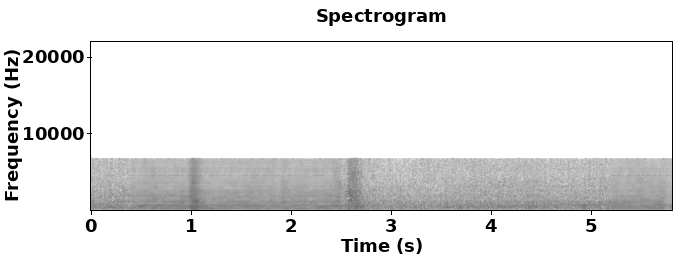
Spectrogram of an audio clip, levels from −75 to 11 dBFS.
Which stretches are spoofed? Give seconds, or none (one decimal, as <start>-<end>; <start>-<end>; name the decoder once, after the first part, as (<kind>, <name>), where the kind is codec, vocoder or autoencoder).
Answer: 0.4-2.5 (vocoder, Vocos); 5.2-5.8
